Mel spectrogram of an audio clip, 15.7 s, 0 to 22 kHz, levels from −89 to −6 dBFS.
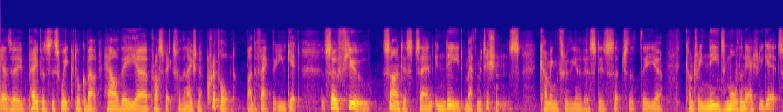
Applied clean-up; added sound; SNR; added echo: neural separator model SepFormer DNS4.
